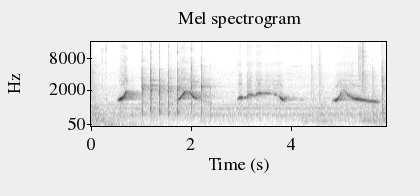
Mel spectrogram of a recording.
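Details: Talking pet parrot producing a run of sharp clicks and several rising-then-falling whistled notes, each about a second long, with short pauses between them in a quiet room.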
